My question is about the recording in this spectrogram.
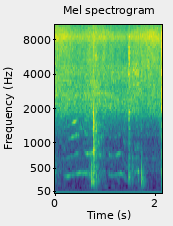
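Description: Potatoes and spice masala frying in oil in a metal kadhai, sizzling steadily, while a metal spatula stirs them and scrapes and clinks against the pan a few times. This is the masala being fried through before water goes in.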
